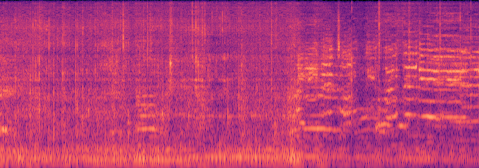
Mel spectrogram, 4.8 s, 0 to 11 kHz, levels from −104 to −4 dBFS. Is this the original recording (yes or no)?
no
